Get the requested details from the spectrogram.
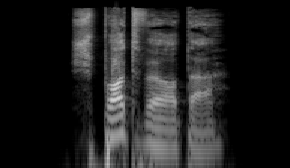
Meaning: nominative/accusative/genitive plural of Spottwort
- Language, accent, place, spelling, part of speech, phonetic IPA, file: German, Germany, Berlin, Spottwörter, noun, [ˈʃpɔtˌvœʁtɐ], De-Spottwörter.ogg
